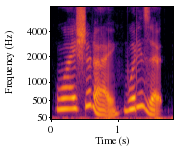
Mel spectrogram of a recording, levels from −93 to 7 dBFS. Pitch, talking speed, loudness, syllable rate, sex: 245 Hz, 195 wpm, -16 LUFS, 4.0 syllables/s, female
